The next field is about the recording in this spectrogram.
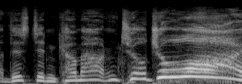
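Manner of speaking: loud dad-voice yell, rising, with "July" stretched. Retelling confronting a customer who lied about a purchase: imitating own past yell. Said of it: "And I, like, yelled at him".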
